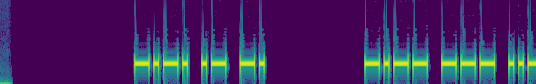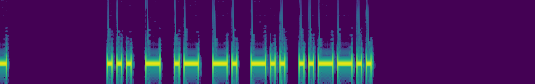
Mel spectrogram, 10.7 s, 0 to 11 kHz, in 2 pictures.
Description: Morse code, heard as a keyed tone, about 25 wpm, 700 Hz. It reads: CAN YOU STAND?
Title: 3x Word-Spacing - Sentences from Top 300 Words - 25wpm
